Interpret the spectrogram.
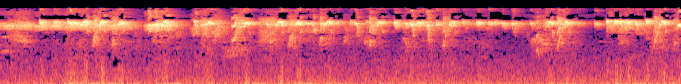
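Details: Serindit, the blue-crowned hanging parrot, in energetic calling: a stream of piercing, very high-pitched squeaky notes and fast twitters that pour out in dense bursts, with brief dips between them.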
